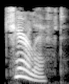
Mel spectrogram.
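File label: "chairlift", American English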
